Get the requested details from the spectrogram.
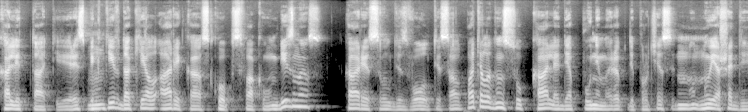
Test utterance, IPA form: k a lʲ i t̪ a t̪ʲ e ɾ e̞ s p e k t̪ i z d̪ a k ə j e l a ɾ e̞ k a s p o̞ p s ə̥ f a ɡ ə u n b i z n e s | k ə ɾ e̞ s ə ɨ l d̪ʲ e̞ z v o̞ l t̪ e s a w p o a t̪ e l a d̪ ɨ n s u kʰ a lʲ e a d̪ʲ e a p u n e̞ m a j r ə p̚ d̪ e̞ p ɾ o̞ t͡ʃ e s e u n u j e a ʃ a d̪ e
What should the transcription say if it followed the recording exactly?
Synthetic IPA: k a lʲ i t̪ a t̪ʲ e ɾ e̞ s p e k t̪ i v d̪ a k ə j e l a ɾ e̞ k a s k o̞ p s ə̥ f a k ə u n b i z n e s | k a ɾ e̞ s ə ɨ l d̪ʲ e̞ z v o̞ l t̪ e s a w p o a t̪ e l a d̪ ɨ n s u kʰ a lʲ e a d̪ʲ e a p u n e̞ m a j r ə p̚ d̪ e̞ p ɾ o̞ t͡ʃ e s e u n u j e a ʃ a d̪ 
